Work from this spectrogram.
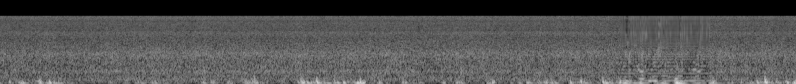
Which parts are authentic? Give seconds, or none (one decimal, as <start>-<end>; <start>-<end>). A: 0.0-6.2; 7.1-8.0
